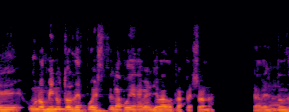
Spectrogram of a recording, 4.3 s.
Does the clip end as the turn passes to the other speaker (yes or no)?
yes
